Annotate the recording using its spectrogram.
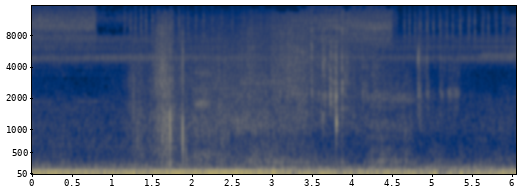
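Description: Steady high-pitched buzzing of field insects, with a few faint rustles and clicks as dry weeds are handled, over a low steady rumble.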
